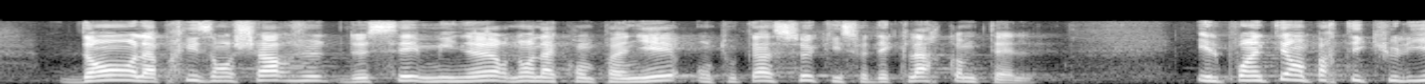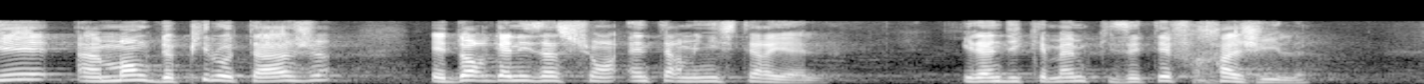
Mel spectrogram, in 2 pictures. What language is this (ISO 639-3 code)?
fra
